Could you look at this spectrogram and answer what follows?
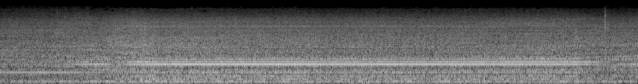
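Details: Gas furnace above a carport, after a no-heat call, running after a worn hot surface igniter was replaced: smooth steady blower rush with a constant mid hum, no clicks or roughness; firing and running normally.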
